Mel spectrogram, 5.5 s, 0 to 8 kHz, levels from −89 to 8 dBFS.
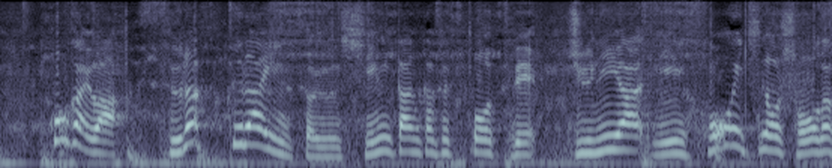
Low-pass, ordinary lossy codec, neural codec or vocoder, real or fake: none; none; codec, 16 kHz, 8 kbps, FunCodec, trained on LibriTTS, 25 frames a second; fake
